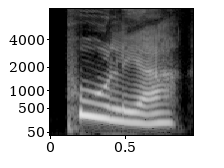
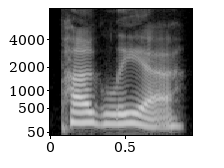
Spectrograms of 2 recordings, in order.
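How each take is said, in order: First: "Puglia" as POOL-ya, g silent; "Puglia" said Italian-style with a long oo and silent g; correct Italian pronunciation. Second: "Puglia" read as spelt, with a hard g; "Puglia" mispronounced letter by letter as pug-lia; spelling pronunciation. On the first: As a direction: roll out "Puglia" slowly as POOOL-ya. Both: Shown as a demonstration. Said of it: "if you're gonna pronounce it correctly".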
